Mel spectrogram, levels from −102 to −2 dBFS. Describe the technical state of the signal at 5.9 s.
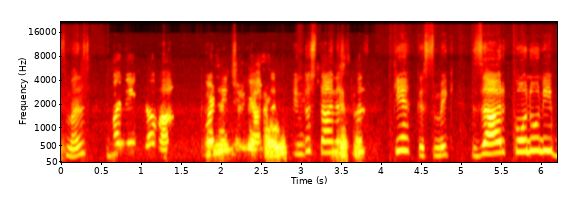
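At 5.9 s the signal is intact, with no dropout, distortion, glitch or other technical fault to be heard at that moment.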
